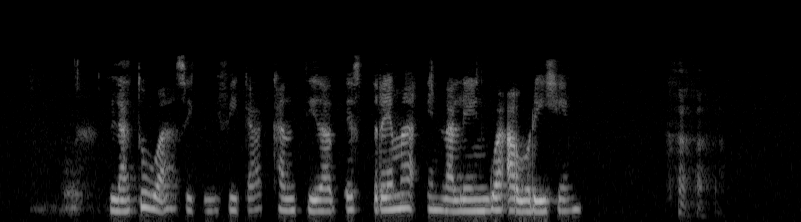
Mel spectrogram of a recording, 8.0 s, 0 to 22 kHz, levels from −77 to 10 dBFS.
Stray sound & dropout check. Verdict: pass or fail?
fail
